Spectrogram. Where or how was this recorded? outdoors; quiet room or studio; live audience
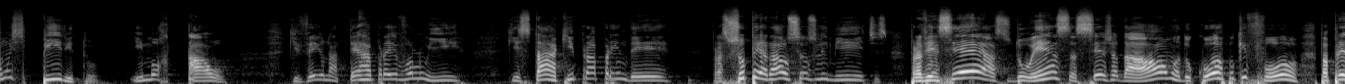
live audience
